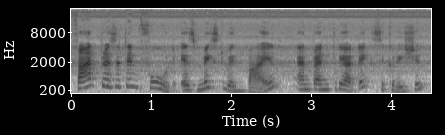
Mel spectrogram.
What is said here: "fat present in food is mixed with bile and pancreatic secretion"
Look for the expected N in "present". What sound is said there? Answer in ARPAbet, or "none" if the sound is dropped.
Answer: none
